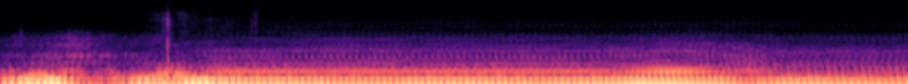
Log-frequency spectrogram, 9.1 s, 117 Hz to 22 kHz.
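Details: 2012 Subaru WRX, EJ255 boxer engine running with a deep, uneven knocking under the low rumble; suspected rod knock, not confirmed.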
